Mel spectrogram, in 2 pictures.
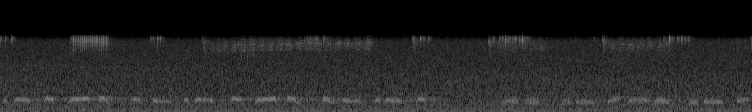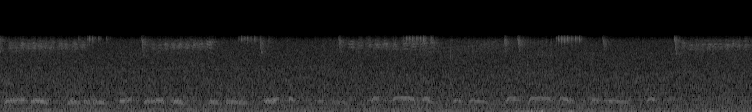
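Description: Birdsong: a low cooing call repeated over and over in short phrases, with shorter high-pitched chirps every second or two.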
